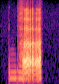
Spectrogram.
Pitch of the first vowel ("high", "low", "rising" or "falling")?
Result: high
